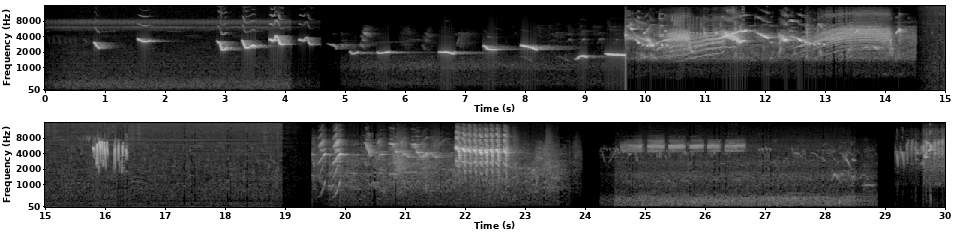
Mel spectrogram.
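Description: Edited bird recordings in sequence. First, a Yellow-backed Oriole's song of clear, separate whistled notes, followed by a denser passage of quick gliding notes. Then, about halfway, Shiny Cowbird calls and song in several short recordings with brief silent gaps between them.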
